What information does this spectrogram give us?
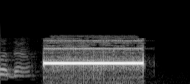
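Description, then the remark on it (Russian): A single loud, steady voicemail beep tone on a phone call forwarded to a voicemail box holds one pitch for about a second, following a brief trace of speech-like sound at the start. “Вы можете оставить сообщение после звукового сигнала.”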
